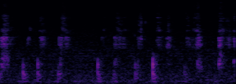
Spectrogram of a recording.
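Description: Felt-tip marker squeaking on paper in a quick run of short, faint strokes as letters are written.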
